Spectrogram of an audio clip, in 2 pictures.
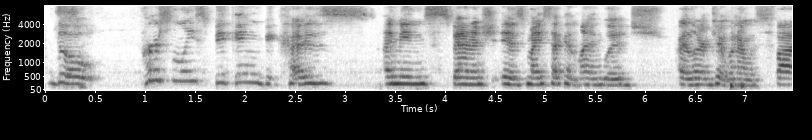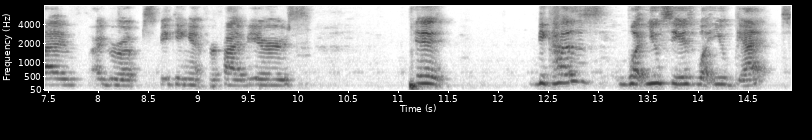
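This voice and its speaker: A woman's voice: fairly high pitch, slow pace, fairly bright tone, low-quality recording. A woman co-host in casual chat, reading out viewer questions and chiming in with short remarks.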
